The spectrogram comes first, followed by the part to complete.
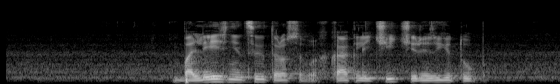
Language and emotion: Russian, neutral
